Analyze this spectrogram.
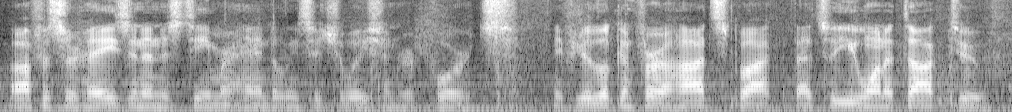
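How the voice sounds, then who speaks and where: A man's voice: mid-range voice, fast talker, music in the background, natural voice. An actor playing a businesslike, urgent male officer in a video game cutscene.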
